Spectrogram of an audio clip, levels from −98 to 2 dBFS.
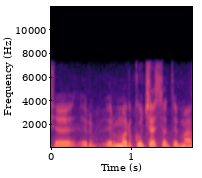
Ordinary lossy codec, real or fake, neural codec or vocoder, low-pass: MP3, 64 kbps; real; none; 7.2 kHz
